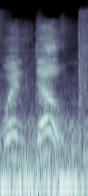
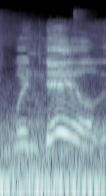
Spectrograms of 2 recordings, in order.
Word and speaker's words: Wendell: and you just can't holler out Wendell on a train because it sounds like window. So the conductors and such, they used to holler out Wendell so people could understand that it's Wendell instead of window.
